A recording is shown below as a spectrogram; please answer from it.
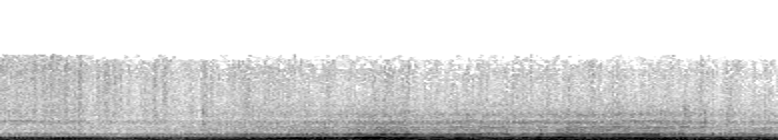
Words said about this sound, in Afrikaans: Kraglewering is billik hoewel die masjien nogal raserig raak teenoor toere.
